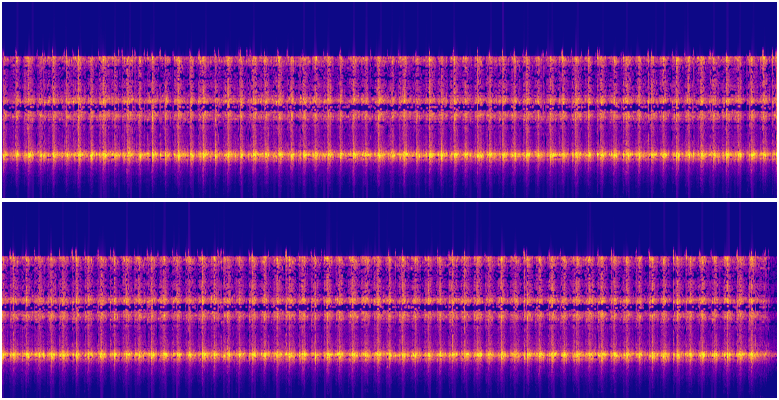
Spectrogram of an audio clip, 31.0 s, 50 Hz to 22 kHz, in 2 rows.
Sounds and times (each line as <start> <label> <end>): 0.0 Sleighbells Shaked 17.3
21.0 Sleighbells Shaked 31.0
